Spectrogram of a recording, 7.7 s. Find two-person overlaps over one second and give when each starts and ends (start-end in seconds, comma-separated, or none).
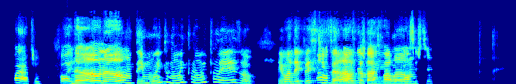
4.7-6.3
